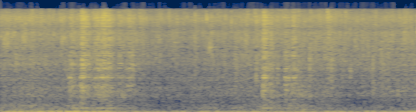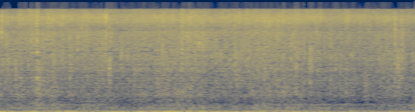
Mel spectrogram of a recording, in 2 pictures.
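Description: Bitter gourd frying in hot oil as spices and vegetables go in for a Bengali shukto, a steady close sizzle and crackle with a few soft clinks and stirring sounds, no voices.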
